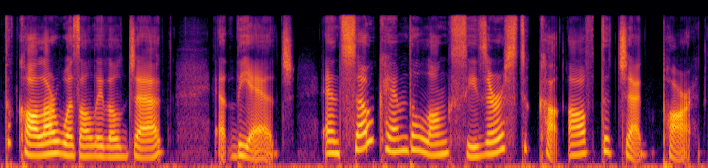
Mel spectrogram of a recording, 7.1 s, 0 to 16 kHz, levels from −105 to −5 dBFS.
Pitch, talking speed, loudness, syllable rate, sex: 215 Hz, 180 wpm, -20 LUFS, 4.7 syllables/s, female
